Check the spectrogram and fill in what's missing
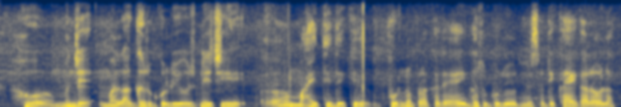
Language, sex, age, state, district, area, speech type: Marathi, male, 18-30, Maharashtra, Ahmednagar, rural, spontaneous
